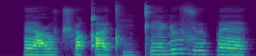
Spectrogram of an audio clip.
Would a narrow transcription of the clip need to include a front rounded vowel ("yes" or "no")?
yes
